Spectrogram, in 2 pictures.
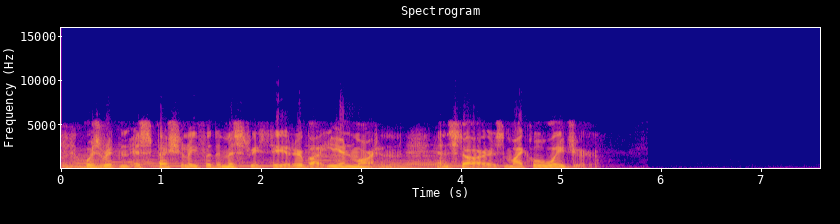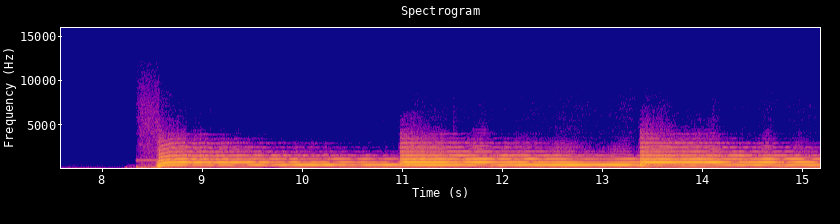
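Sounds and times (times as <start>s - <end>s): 
speech: 0.2s - 5.4s
large bell tolling: 8.4s - 15.1s.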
